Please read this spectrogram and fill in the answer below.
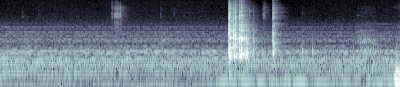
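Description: Two dice rolled into a dice tray: a short clattering rattle about two seconds in, followed by a smaller click as they settle. Soft background music runs underneath.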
